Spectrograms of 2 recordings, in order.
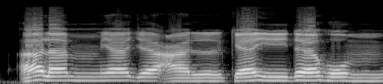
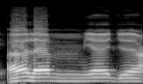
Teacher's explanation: ada mim mati harus dibaca dengan jelas tidak boleh ditahan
